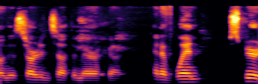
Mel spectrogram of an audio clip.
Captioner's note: cough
